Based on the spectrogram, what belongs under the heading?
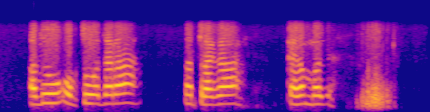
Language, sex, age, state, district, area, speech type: Manipuri, male, 30-45, Manipur, Churachandpur, rural, conversation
